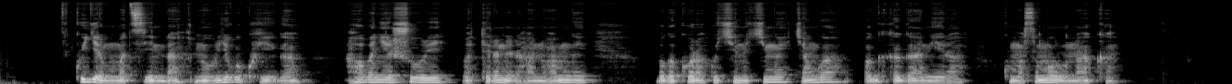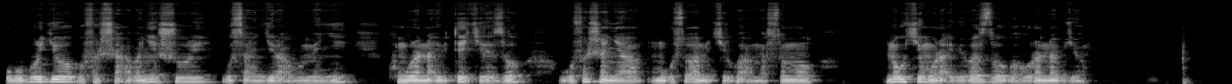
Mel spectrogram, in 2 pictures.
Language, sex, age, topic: Kinyarwanda, male, 18-24, education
